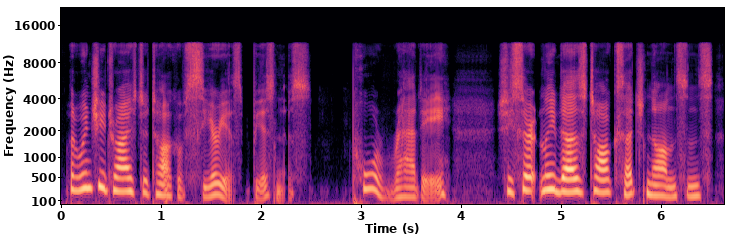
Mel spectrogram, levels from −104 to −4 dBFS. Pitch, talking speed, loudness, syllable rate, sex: 205 Hz, 145 wpm, -21 LUFS, 4.6 syllables/s, female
